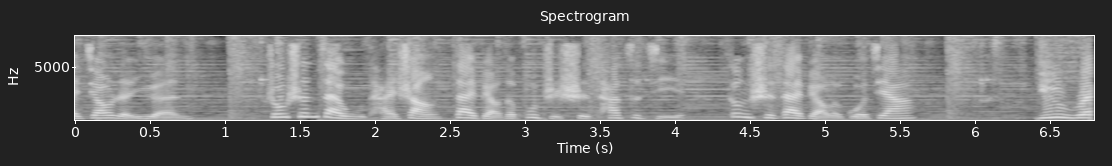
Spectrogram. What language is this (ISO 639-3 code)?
zho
